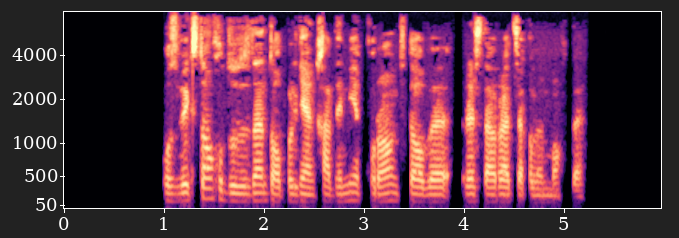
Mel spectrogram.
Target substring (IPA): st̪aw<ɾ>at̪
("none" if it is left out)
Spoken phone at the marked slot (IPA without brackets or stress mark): ɾ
